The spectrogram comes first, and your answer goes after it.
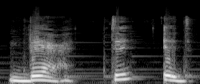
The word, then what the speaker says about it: بعتقد: بعتقد. There is a عين and a قاف pronounced as a أ.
